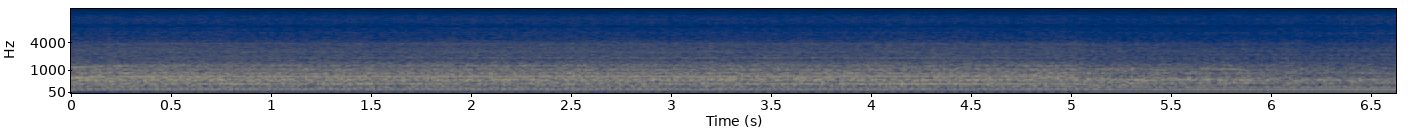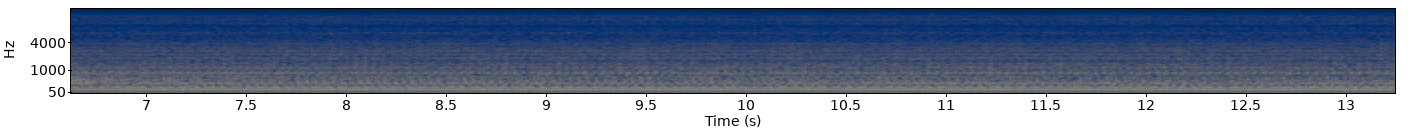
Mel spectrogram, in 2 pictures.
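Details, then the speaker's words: Kubota GR2110 mower started after topping up hydraulic fluid that had long been low: a steady diesel beat with the shaft-driven deck whirring like a helicopter, pitch settling after a few seconds, running evenly with the hydraulic deck lift working. "well I have to say I'm pretty pleased with this it's uh it's running very good you can see all the Hydraulics is working"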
